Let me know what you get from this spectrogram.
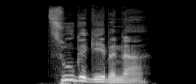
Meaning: inflection of zugegeben: 1. strong/mixed nominative masculine singular 2. strong genitive/dative feminine singular 3. strong genitive plural
- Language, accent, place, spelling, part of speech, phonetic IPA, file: German, Germany, Berlin, zugegebener, adjective, [ˈt͡suːɡəˌɡeːbənɐ], De-zugegebener.ogg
